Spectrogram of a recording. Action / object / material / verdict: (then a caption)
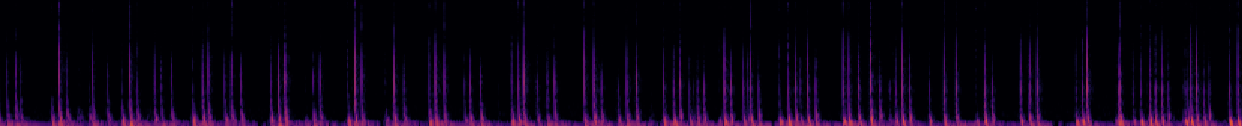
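tap / silicone coaster / silicone / none. Long nails tap quickly and steadily on a flat, round, pink dotted silicone coaster that is thin and solid. The taps are soft, dull and low, each stopping instantly with no ring.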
